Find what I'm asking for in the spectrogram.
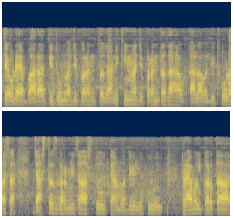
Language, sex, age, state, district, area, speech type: Marathi, male, 18-30, Maharashtra, Akola, rural, spontaneous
